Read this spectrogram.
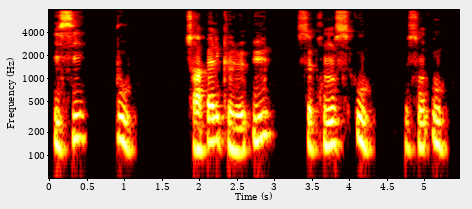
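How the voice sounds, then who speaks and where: A teacher slowly explaining pronunciation, pausing often and correcting small slips along the way. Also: medium pitch. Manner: slow, careful explanation with pauses and self-corrections. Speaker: language teacher.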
